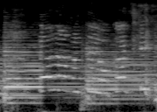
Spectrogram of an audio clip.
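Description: Upright piano being played, with notes struck at the start and again about halfway through and left ringing. From about half a second in, a voice sings along in wavering, gliding pitches.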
